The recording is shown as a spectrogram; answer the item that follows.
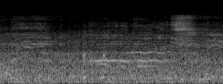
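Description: Steady road and engine noise inside a moving car's cabin, with music playing faintly and a short hiss near the end.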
